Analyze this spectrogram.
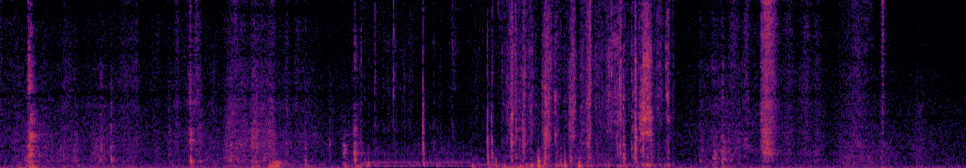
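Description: Faint rustling and scratching of a military parka's shell fabric being handled as the hood is rolled up and fastened at the collar, with scattered small clicks.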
